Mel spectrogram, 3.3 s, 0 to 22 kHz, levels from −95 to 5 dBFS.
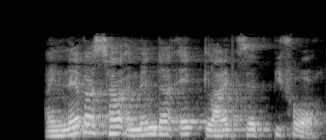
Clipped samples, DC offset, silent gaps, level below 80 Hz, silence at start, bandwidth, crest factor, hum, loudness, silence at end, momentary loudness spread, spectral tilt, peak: under 0.1%; under 0.1%; none; -58 dBFS; 0.45 s; 8 kHz; 14 dB; none; -18 LUFS; 0 s; 8 LU; -6.5 dB/octave; -4 dBFS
